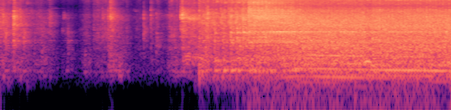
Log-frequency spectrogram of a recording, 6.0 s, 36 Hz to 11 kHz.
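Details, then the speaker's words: Husqvarna push mower with Honda GCV160, started after several pulls on a very cold day: loud, harsh, rattly buzz at steady speed, everything feels loose; blade striking the deck baffle. "okay that sounds a little not good let's just make sure that everything's nice and tight down here I mean it just everything on here just feels loose for some reason"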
